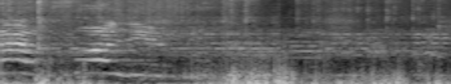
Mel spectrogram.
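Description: A child's high voice calling out briefly in the first second, its pitch sliding down, over background music with a low, uneven thumping.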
